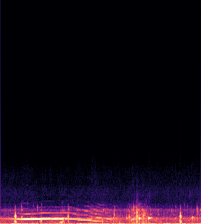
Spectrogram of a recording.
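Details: Humpback whale singing near the coast of Hawaii on a calm day among numerous whales: a long, clear tonal moan that holds steady, then bends and slides downward, followed by scattered clicks and brief upsweeps over a low rumble.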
